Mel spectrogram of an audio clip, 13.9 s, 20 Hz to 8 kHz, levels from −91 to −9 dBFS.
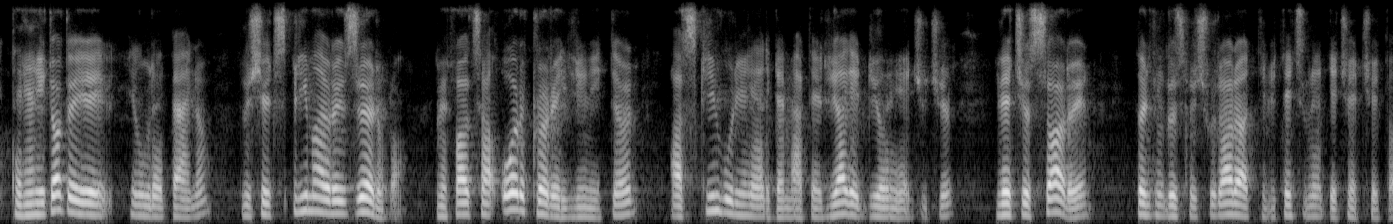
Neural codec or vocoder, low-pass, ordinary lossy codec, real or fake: autoencoder, 22.05 kHz, a latent of 192 numbers a frame, VITS, trained on one speaker; 7.2 kHz; Opus, 32 kbps; fake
